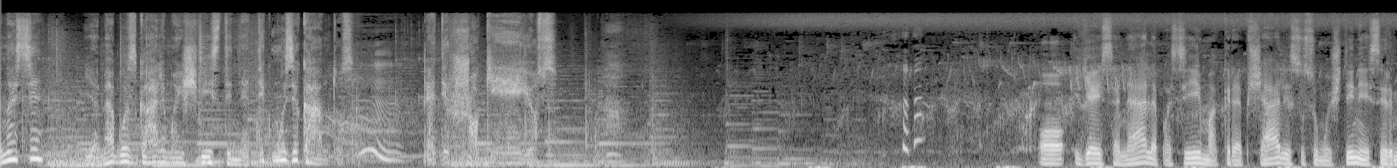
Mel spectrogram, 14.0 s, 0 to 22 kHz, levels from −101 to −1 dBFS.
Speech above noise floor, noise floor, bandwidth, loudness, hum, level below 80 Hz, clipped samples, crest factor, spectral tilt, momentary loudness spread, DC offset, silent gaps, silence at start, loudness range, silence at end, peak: 22 dB; -37 dBFS; 16.5 kHz; -16 LUFS; none; -32 dBFS; under 0.1%; 16 dB; -4.5 dB/octave; 22 LU; 0.2%; none; 0 s; 15 LU; 0 s; -2 dBFS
